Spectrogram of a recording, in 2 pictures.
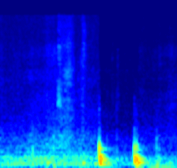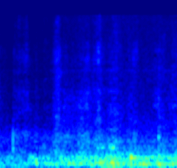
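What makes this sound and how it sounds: Fingertips tap the body of a hollow white silicone duck night lamp resting on a wooden table. Two louder, dull, low-pitched thuds stand out, each dying away almost at once, amid fainter soft taps and a low background rumble.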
